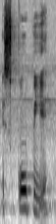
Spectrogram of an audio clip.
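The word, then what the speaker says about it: Skopje: देखिए यहाँ पे जे का ये है य, तो इसको प्रोनाउंस करेंगे स्कोपिये।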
